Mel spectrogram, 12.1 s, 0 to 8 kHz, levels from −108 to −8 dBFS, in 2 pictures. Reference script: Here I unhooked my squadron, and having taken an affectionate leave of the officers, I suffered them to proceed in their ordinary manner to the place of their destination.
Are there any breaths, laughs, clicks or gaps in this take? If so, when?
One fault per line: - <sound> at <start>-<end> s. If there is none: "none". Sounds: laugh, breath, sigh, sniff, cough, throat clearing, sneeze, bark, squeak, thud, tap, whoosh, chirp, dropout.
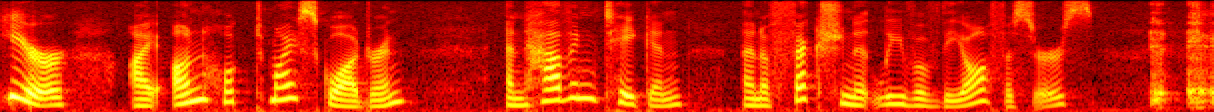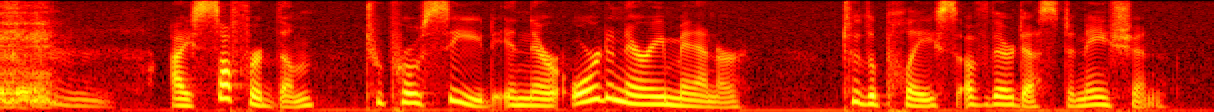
- throat clearing at 5.7-6.7 s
